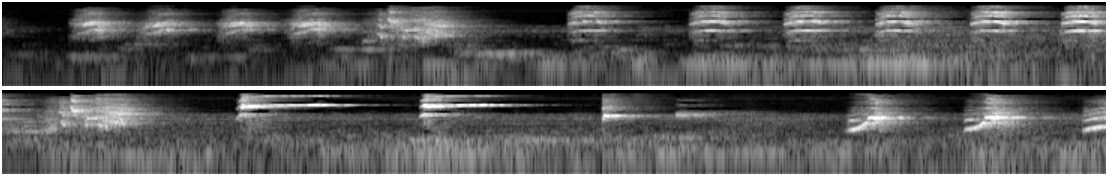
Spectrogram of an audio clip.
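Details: Active fill-in song from a sooty-headed bulbul: a long chain of short, bright, evenly spaced chirps, broken by a couple of sharp high whistles, then more chirping.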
